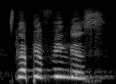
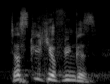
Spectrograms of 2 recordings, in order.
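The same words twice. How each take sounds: First: "Snap your fingers" high and slow; high slow call. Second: Said in the usual way. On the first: Shown as a demonstration. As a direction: sing out "Snap" high, stretched slowly.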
